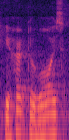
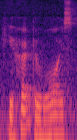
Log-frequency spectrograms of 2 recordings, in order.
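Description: Both takes have the same delivery.

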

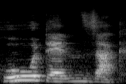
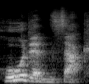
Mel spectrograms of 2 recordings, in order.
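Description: First: Hodensack said slowly, falling at the end, h barely heard; slow falling repeat of Hodensack; German word repeated. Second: Hodensack, crisp German h, long o, z-sound for s, "zak" at the end; German word Hodensack. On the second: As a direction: say Hodensack the German way, clear and loud. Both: Shown as a demonstration. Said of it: "So the new word will be".

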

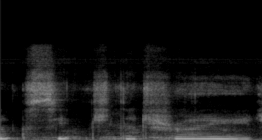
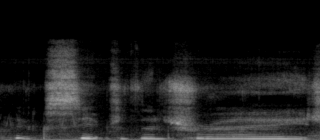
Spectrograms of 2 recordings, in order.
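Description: First: Slow whisper, trade drawn out; whispered plea. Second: Said in the usual way. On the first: Shown as a demonstration. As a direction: breathe it, begging and slow.

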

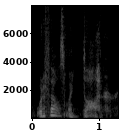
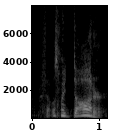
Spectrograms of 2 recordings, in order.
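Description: First: Anxious whisper, quick and hushed. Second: Said in the usual way. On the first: Retold or imitated. Preacher recalling runaway girls, whispering in alarm. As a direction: breathe the fear out in a whisper.

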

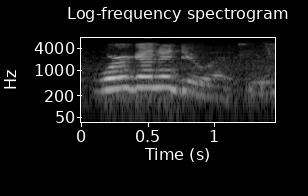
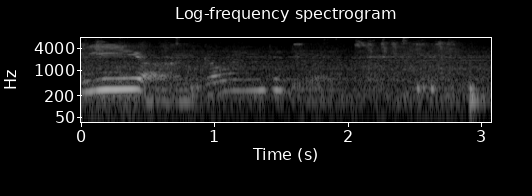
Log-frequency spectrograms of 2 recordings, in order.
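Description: First: Said in the usual way. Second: Softer, fully spelled-out words; mock-solemn resolve. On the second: Player talking self into the venture, mock-solemn.

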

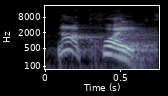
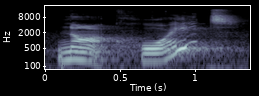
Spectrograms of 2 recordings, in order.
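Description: First: Cool, falling Not quite; calm correction. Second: "Not quite?" rising in alarm; the beggar echoes "Not quite?" with a startled rise; shocked question. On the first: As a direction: Parsons calmly says "Not quite" with a falling end. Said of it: "said Mister Parsons". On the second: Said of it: "shivered crazily". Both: A narrator's reading.

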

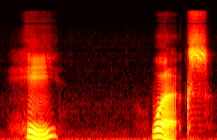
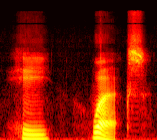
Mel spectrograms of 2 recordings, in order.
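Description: First: He works said higher and louder, S of works clear; stress on works. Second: Said in the usual way. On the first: Shown as a demonstration. Teacher stresses the added S for learners, higher. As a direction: hit works with its S. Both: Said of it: "añadimos una S al verbo".

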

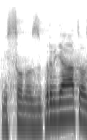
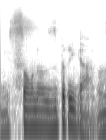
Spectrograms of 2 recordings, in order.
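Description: First: Said in the usual way. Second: „sbrigato“ said slowly and softly, starting with a buzzing voiced z; slow, soft „Mi sono sbrigato“ with a voiced z; voiced s demo. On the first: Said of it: "Sie hören schon". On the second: Shown as a demonstration. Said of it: "ein stimmhaftes S am Anfang".

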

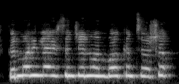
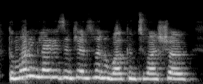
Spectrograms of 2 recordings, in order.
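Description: First: Squeaky, far higher "Good morning, ladies and gentlemen"; cartoonish high welcome. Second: Much higher "Good morning, ladies and gentlemen"; bright high show welcome; high greeting. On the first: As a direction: go way up into a tiny high voice. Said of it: "and hiring". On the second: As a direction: lift the whole welcome up high. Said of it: "a different tone". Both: Shown as a demonstration.

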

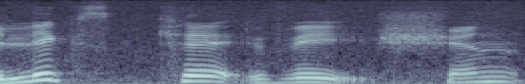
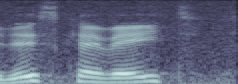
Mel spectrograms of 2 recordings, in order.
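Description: First: Slow, halting English "excavation" in a French accent; attempted English accent. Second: "escavate" as English "ess-ka-veït", French-accented. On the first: Viewers hear a command name in botched English, French-accented. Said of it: "Désolé pour mon, euh, accent". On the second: Streamer corrects a command name for viewers, French-accented English. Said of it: "désolé pour mon accent qui doit certainement être". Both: Real, not acted.

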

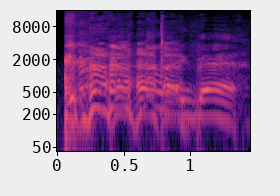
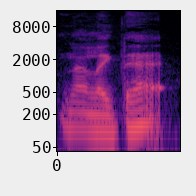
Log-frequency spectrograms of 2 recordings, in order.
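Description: First: Slow laughing repeat. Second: Said in the usual way. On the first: Real, not acted. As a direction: laugh through the words slowly. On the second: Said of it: "laughs Not like that".

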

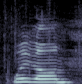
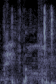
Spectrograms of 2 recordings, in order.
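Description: First: Said in the usual way. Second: Whispered. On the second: Real, not acted.

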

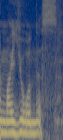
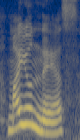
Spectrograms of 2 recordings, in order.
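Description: First: "майонез" stressed early, on ЙО: маЙОнез; wrong stress. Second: "майонез" stressed on final НЕЗ; stress on last syllable. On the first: Teacher gives the form to avoid, маЙОнез. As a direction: show the mistake with ЙО stressed in майонез. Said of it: "а не". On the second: Teacher models correct word, stressing НЕЗ in майонез. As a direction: lean on the ending: майоНЕЗ. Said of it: "а не майонез". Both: Shown as a demonstration.

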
